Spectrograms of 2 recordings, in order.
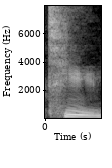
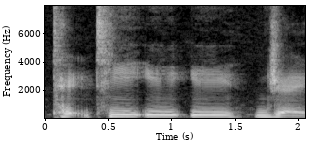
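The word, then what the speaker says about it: Tij: It's like Tej, like Teej is kind of like the pronunciation I've been told.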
